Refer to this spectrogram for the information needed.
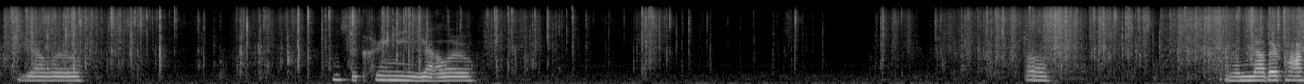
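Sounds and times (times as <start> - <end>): plastic packets crinkling: 0.0 - 13.0.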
